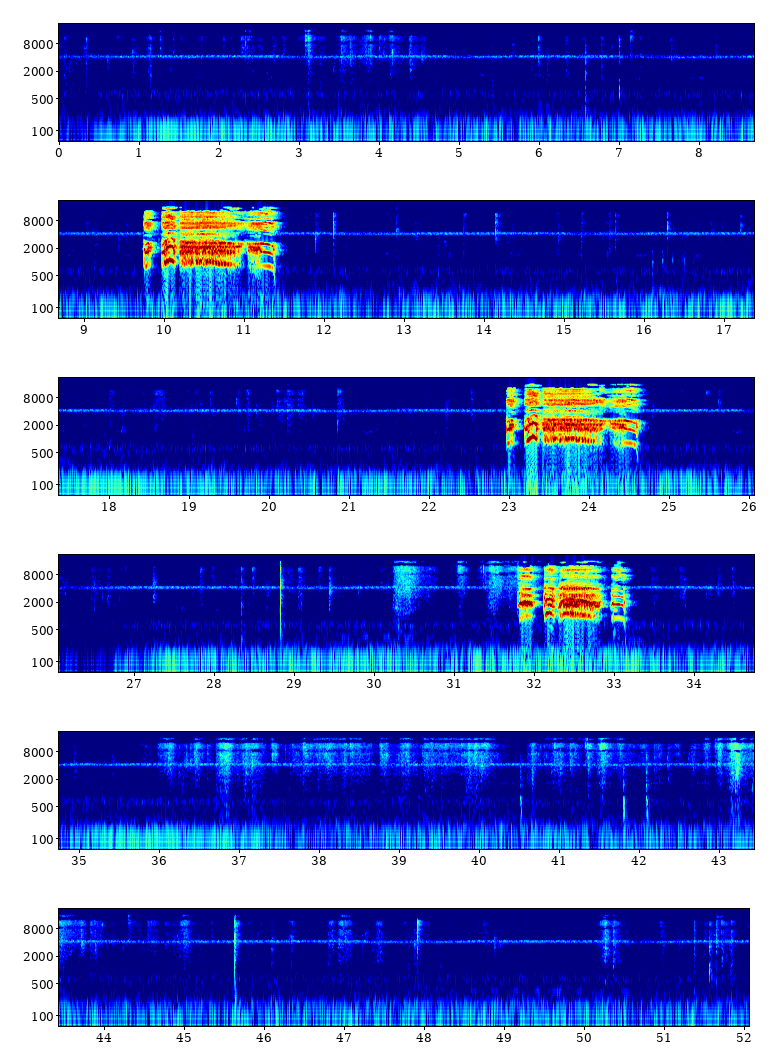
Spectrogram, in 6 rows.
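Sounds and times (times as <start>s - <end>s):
rooster crowing: 9.7s - 11.5s, 23.0s - 24.7s, 31.8s - 33.3s
birds scratching in leaf litter: 36.0s - 42.1s.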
